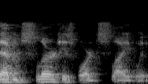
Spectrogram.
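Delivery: ordinary delivery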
